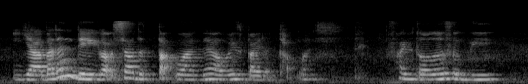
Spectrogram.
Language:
English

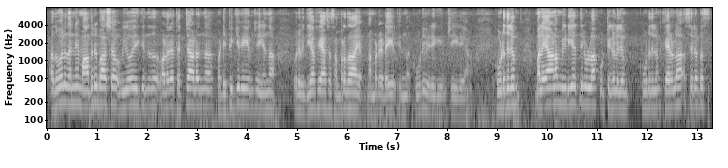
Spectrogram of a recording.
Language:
Malayalam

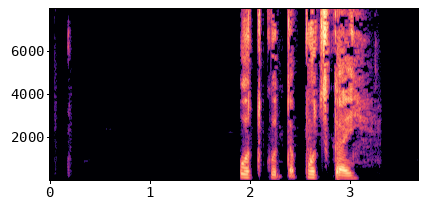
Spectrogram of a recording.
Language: Yanahuanca Pasco Quechua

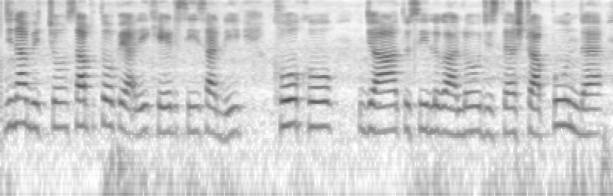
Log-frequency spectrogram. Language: Punjabi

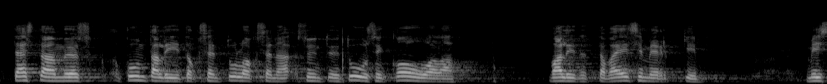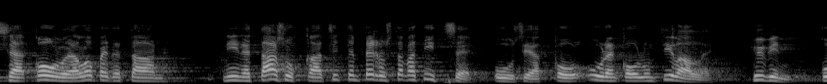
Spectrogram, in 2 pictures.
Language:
Finnish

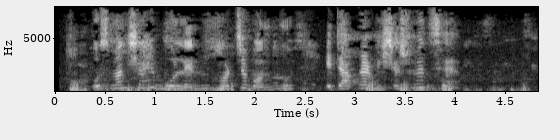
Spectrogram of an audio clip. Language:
Bangla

